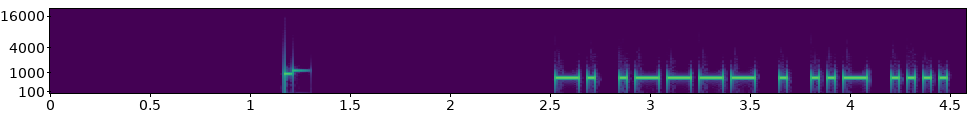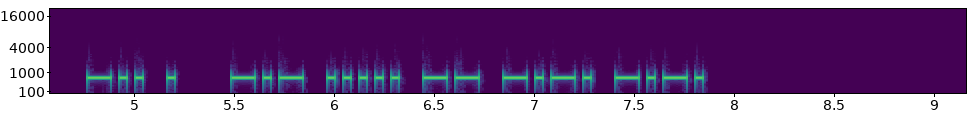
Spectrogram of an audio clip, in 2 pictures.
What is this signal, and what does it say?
Morse code, heard as a keyed tone, about 32 wpm, 700 Hz. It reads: N1EUH DE K5MCC
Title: USA Callsign DE Callsign - 5 Characters - 30wpm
